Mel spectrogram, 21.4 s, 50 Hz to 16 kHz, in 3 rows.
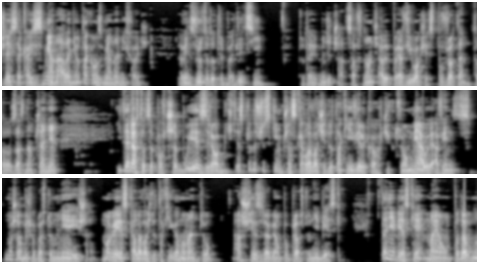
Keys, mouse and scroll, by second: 1.6-2.1 scroll up 2, 2.3 Tab, 3.7 ctrl+z, 5.3 ctrl+z, 12.7 s, 20.1-21.3 shift+middle drag.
